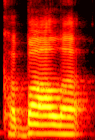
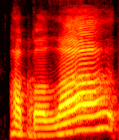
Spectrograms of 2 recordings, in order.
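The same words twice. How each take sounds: First: It is said with the Ashkenazic Hebrew pronunciation. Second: It is said with the Sephardic Hebrew pronunciation.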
